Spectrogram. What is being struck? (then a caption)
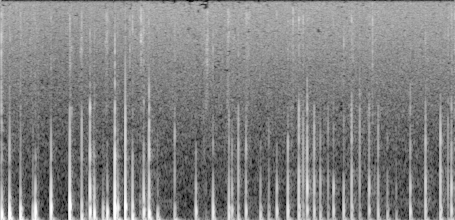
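Round cork board. A large, round, solid cork board held upright is rapidly tapped and scratched with long acrylic nails. It gives a quick, steady run of short, dull, muffled knocks, deep and boomy with almost no brightness, each dying away almost instantly. The taps are stronger in the first second and a half, then settle into a softer, even patter.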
